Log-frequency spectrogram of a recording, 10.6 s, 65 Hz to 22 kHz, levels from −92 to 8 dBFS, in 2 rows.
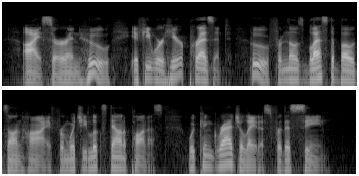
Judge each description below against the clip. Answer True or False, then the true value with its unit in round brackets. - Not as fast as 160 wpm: False (165 wpm)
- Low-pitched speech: True (100 Hz)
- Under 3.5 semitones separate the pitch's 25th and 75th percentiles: False (4.6 semitones)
